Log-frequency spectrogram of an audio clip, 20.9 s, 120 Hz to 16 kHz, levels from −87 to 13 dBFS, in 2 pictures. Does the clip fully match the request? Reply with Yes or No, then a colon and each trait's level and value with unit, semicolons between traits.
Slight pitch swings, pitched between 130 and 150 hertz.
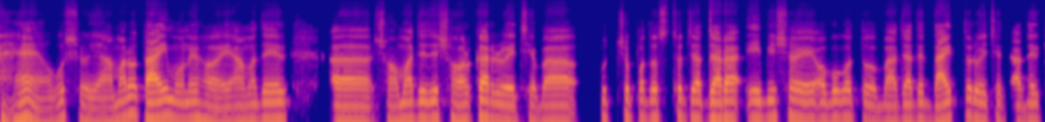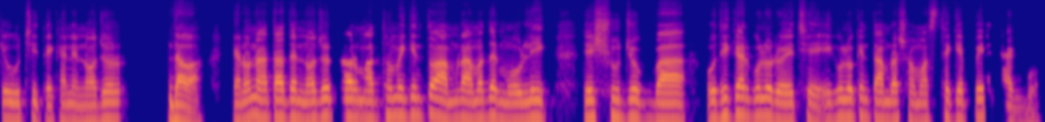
Yes: narrow, 2.3 semitones; medium, 140 Hz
